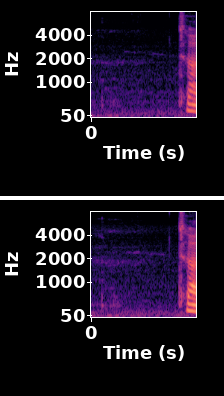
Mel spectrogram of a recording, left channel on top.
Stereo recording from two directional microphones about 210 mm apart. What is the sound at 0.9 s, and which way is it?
Speech, 20° right (ahead or behind).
